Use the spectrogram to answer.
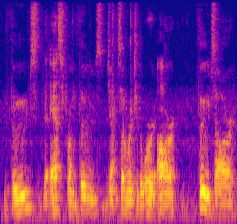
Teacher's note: the S from foods jumps over to the word are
